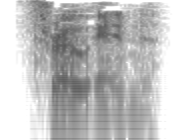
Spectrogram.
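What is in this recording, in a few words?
"throw in", English; {‘ɵrəʋ,ın}; (Ρήμα)● δίνω επιπλέο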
